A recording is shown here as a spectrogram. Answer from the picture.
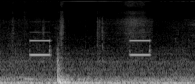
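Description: Inside a car in Osaka Prefecture, Japan, with a steady low engine rumble, two short electronic chimes sound about a second apart, and a soft thump in between, like a door or seat movement.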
